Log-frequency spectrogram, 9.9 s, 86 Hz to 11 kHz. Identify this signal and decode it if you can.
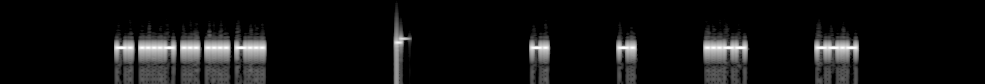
Morse code, heard as a keyed tone, about 42 wpm, spaced as for 19 wpm, 700 Hz. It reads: N4SHB NN3Q
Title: USA Call Signs - 8x Character Spacing - 40wpm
